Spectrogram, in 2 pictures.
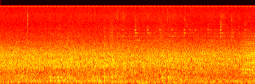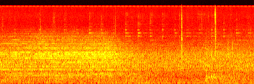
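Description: Norfolk Southern diesel freight locomotives rumbling as the train approaches, and from about halfway in the lead locomotive's horn sounding a steady chord held for several seconds.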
